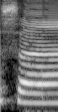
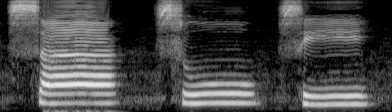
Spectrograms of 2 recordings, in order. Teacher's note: سین بھی سیٹی والا حرف ہے اس لیے یہاں پر سیٹی کی ہلکی سی آواز آنی چاہیے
